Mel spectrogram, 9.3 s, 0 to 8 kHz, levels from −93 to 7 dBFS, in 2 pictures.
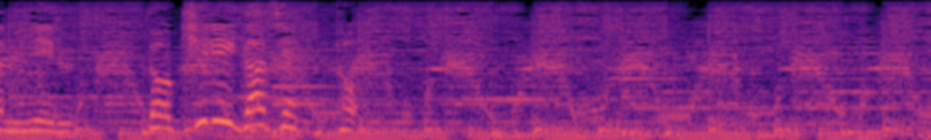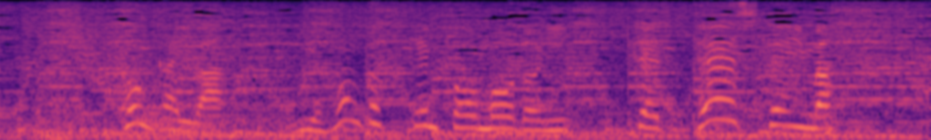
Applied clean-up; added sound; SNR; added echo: none; none; none; none.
